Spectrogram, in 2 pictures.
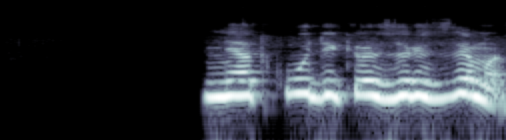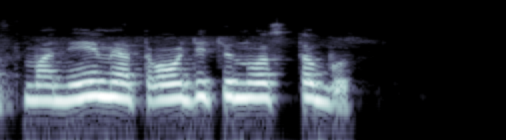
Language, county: Lithuanian, Vilnius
